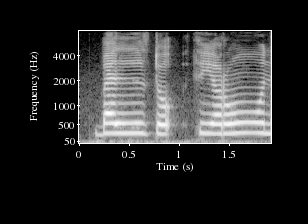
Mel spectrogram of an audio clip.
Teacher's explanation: کلمت بل میں لام پہ جزم ہے تو ہم لام کو ظاہر کریں گے · پھر یہاں را ہے اور اس پہ پیش ہے. را کا حکم ہے تفخیم، ہم اسے بھاری آواز میں پڑھیں گے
